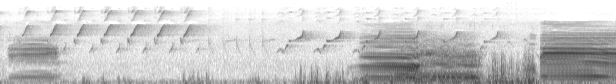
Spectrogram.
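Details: Cows in a herd grazing and relaxing in lush green fields. A clipped moo opens, then two long, loud, harmonic moos follow near the end. Repeated short, high bird chirps sound through the first few seconds.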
